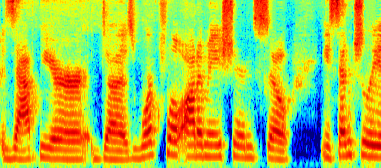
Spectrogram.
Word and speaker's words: Zapier: you pronounced it right zap your rhymes with happier you like to say zap your makes you happier and so I lead communications at zapier zapier does workflow automation so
